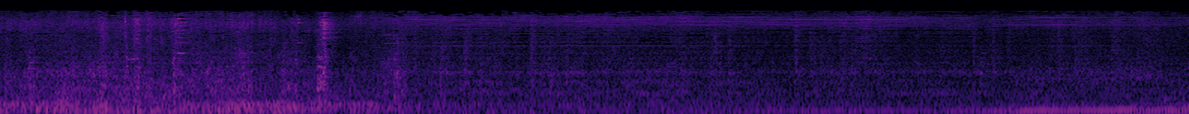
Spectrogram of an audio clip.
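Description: Freight cars of a train rolling past, wheels clattering with a sharp clank about two and a half seconds in. The sound then drops to a quieter rumble, and near the end a steady low engine hum comes in.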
